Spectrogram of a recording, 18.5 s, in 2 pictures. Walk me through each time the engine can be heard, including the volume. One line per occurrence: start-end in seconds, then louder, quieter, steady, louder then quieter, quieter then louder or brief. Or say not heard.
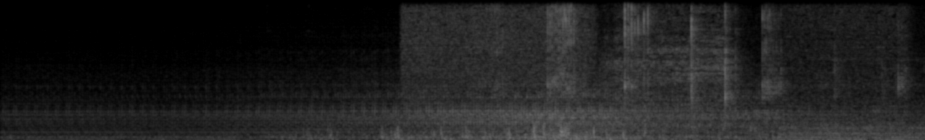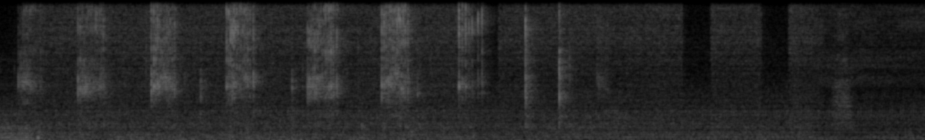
0.0-18.4 louder then quieter.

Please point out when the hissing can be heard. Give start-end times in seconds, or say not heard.
4.0-18.4.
